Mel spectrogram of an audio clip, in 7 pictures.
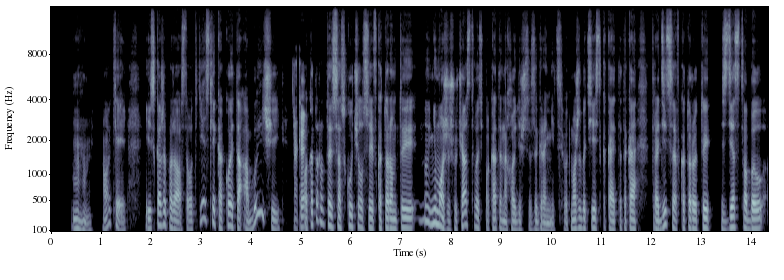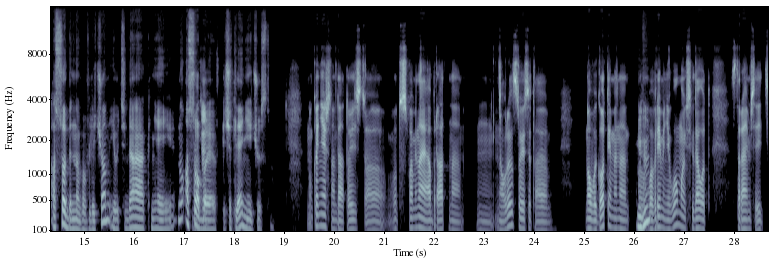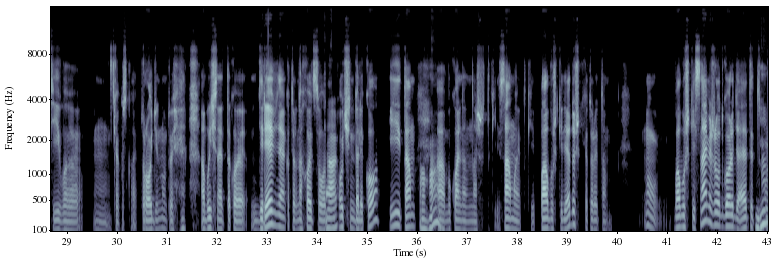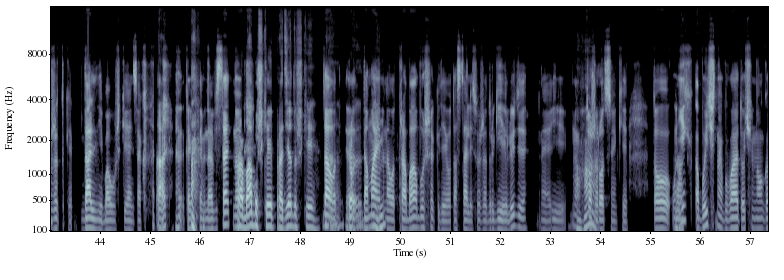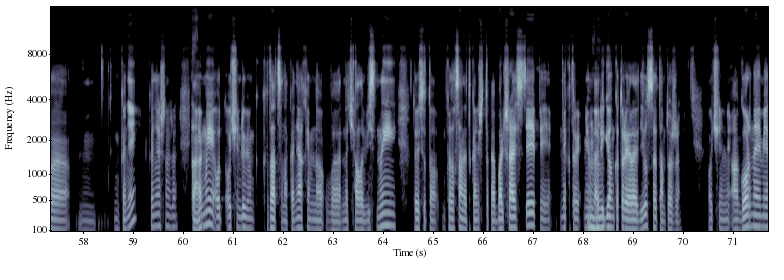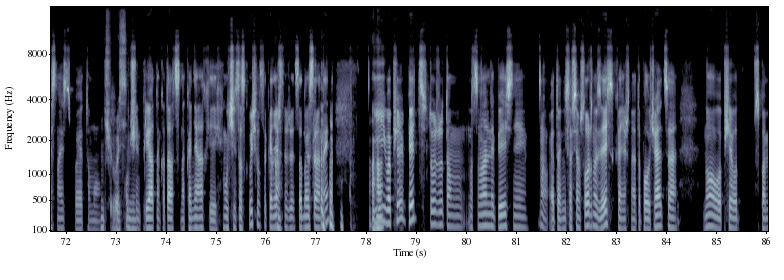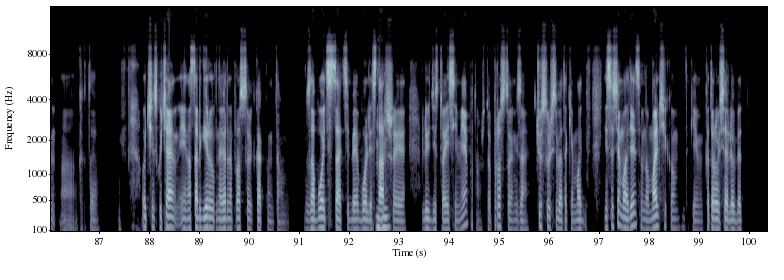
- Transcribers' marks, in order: chuckle; unintelligible speech; chuckle; laugh; chuckle
- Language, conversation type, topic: Russian, podcast, Как вы сохраняете родные обычаи вдали от родины?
